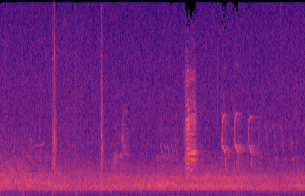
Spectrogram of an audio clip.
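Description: Outdoor ambience: a steady hiss with a few small-bird chirps, a short high burst around the middle and three quick falling chirps about a second later, and two soft clicks early on.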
